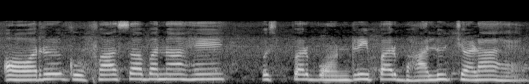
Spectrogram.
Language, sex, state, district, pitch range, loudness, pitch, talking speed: Hindi, female, Madhya Pradesh, Umaria, 210-240 Hz, -15 LUFS, 225 Hz, 135 wpm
